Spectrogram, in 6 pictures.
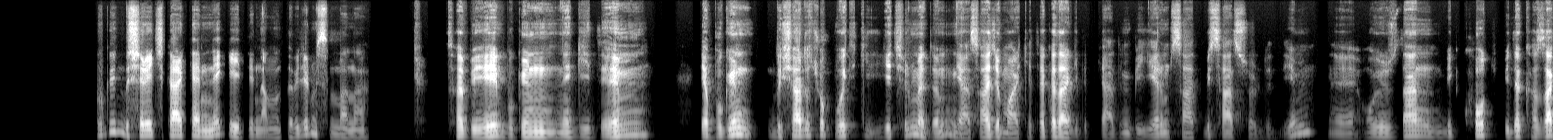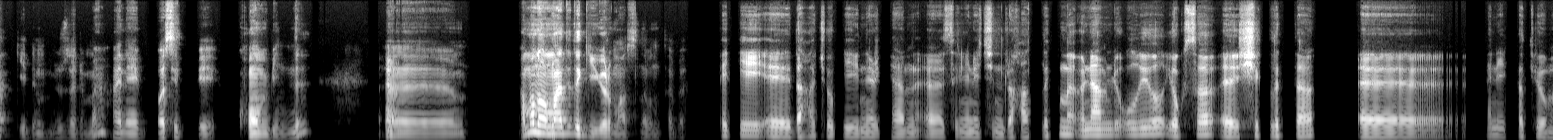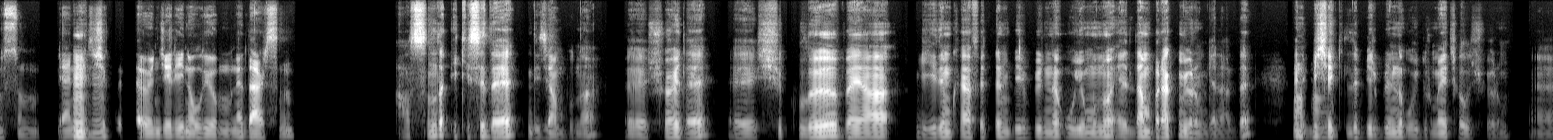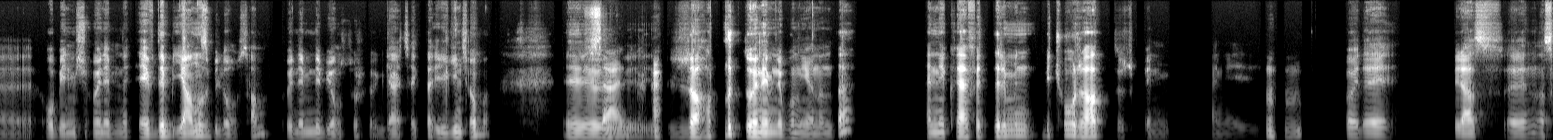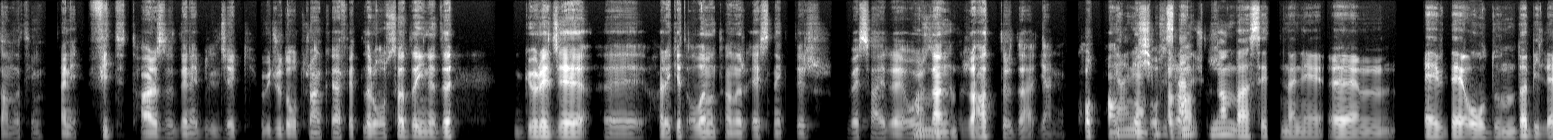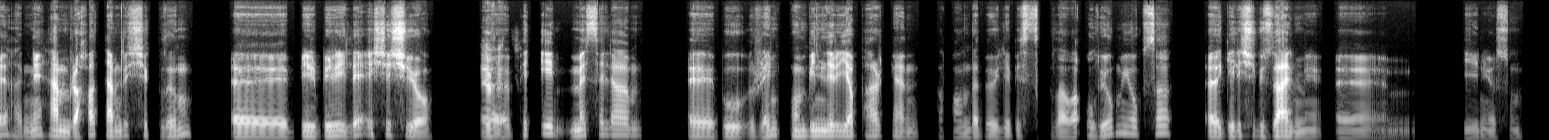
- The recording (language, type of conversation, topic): Turkish, podcast, Giyinirken rahatlığı mı yoksa şıklığı mı önceliklendirirsin?
- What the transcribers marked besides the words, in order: other background noise; chuckle; "mesela" said as "meselam"; "skala" said as "sıklava"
